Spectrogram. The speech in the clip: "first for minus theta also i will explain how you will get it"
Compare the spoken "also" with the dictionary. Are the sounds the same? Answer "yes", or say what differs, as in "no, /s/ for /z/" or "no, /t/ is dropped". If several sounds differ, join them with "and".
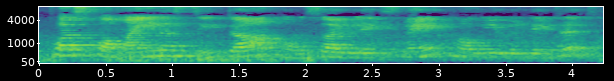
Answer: no, /l/ is dropped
